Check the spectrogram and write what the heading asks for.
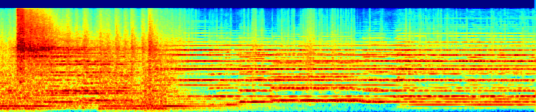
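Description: Middle-school concert band playing. A loud full-band passage with a percussion crash near the start gives way, about three seconds in, to softer sustained chords.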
